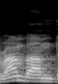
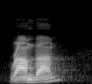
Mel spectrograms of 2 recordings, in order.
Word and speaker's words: Rambam: In the Rambam, the emphasis is on the right side of the word, Rambam, and Ramban, the emphasis is on the left side, Ramban.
